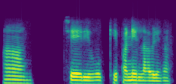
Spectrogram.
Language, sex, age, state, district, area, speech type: Tamil, male, 30-45, Tamil Nadu, Tiruvarur, rural, conversation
